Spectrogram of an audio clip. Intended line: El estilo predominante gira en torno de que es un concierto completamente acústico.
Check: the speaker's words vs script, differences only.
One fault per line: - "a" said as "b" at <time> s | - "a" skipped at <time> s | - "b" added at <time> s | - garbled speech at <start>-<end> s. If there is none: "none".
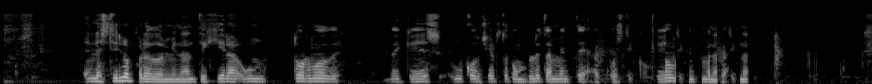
- garbled speech at 6.6-7.5 s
